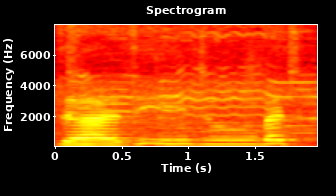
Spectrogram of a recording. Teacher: ujung lisan kita hampir di atas dua gigi seri bagian bawah diucapkan dengan mengalir suara tanpa diiringi mengalirnya udara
